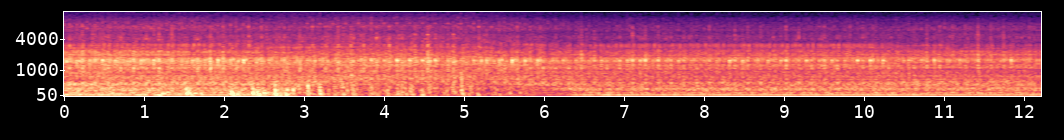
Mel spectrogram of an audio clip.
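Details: Mercedes OM605 diesel at idle, outside about 17–20°C, steady clatter around three knocks a second starting about 2–3 minutes after the glow plugs switch off, worse in cold weather; cause unknown, unresolved.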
